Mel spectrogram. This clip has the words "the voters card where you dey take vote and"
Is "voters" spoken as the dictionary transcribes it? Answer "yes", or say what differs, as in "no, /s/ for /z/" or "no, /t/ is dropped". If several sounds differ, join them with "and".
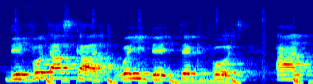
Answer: no, /s/ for /z/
